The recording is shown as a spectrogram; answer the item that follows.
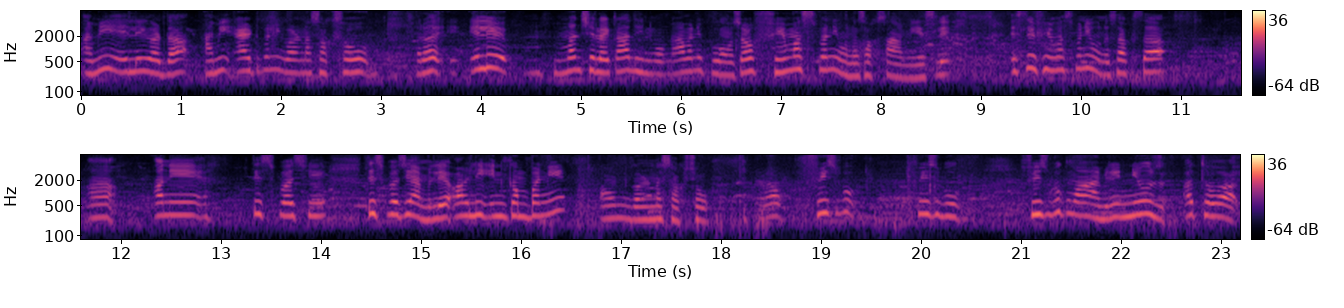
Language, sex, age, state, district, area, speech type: Nepali, female, 18-30, West Bengal, Alipurduar, urban, spontaneous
